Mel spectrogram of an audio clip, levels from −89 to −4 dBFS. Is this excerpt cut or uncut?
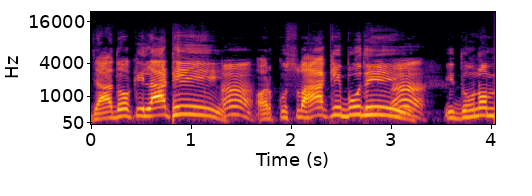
uncut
